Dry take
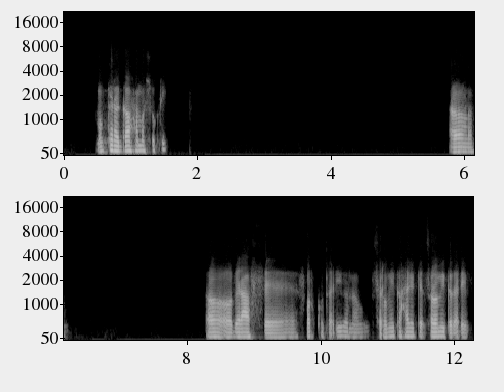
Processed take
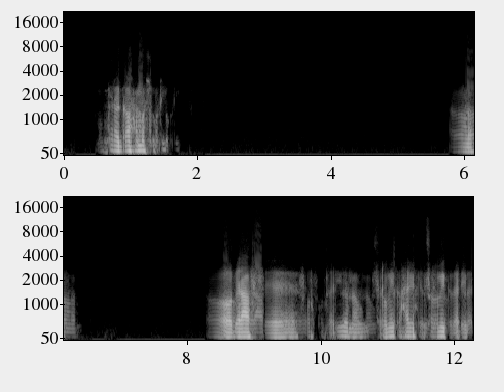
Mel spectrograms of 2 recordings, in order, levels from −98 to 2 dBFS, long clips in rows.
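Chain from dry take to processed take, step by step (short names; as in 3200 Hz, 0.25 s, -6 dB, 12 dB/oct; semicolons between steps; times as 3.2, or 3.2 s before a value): 11.32–11.75 negative-ratio compressor -32 dBFS, ratio -0.5; speakerphone echo 0.2 s, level -17 dB; attack slew limiter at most 170 dB/s; gain +2 dB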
